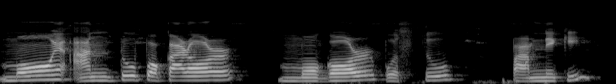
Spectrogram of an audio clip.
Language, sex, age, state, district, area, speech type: Assamese, female, 60+, Assam, Sivasagar, urban, read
